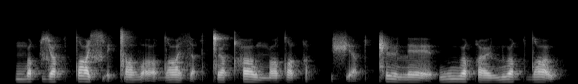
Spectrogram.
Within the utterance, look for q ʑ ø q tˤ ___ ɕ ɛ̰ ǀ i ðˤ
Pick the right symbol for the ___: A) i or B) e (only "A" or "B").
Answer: A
